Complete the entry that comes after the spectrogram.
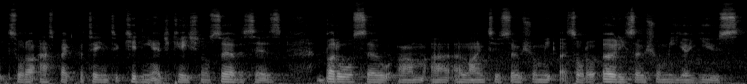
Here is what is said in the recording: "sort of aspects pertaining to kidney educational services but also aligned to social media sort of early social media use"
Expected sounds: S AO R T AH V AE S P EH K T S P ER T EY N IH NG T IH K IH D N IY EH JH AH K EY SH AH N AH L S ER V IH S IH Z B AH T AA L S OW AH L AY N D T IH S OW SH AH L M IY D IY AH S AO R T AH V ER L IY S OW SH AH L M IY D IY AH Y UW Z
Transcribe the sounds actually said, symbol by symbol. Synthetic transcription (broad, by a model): S AO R T AH V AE S P EH K T S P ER T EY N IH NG T IH K IH D N IY EH JH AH K EY SH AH N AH L S ER V IH S IH Z B AH T AA L S OW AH L AY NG T IH S OW SH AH L M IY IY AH S AO R T AH V ER L IY S OW SH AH L M IY D IY AH Y UW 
